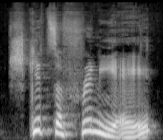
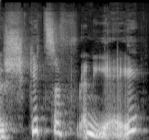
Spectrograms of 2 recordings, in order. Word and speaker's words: Schizophrenie: But essentially, the German Z pronunciation sounds very T-like in English. But there's no T. Right. So Schizophreniae for German.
